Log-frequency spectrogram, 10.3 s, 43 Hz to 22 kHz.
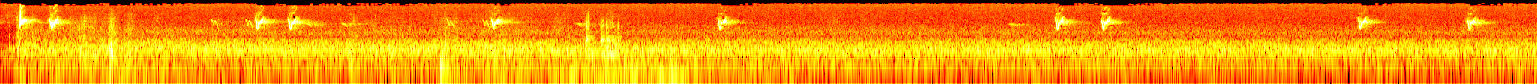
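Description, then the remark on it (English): Type 3 crossbill calls at 6:22 a.m. from a wild bird across a river, a series of short, sharp kip notes repeated at irregular intervals, sometimes in quick pairs, ringing out clearly over a quiet, steady outdoor hiss. “and I thought I heard a type 3 grosbill coming around here.”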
